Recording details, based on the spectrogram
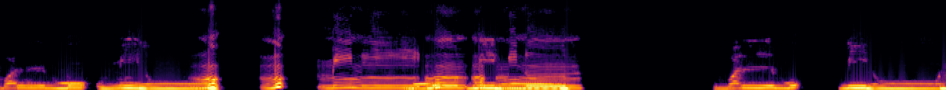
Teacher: میم کے لیے ہونٹ گول کریں بالکل، کیونکہ واؤ بھی آگے پیش جزم والی ہے · جھٹکا بھی لگتا ہے کیونکہ جزم والا حمزہ ہے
